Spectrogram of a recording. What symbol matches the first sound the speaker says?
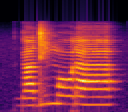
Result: ɡ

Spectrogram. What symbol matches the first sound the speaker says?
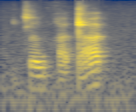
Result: c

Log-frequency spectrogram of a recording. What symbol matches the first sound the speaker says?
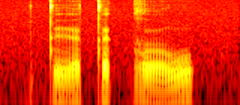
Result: t̪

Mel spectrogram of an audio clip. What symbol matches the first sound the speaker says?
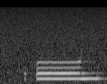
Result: ʔ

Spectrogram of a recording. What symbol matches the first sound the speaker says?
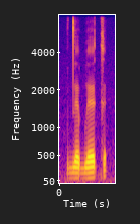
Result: d̪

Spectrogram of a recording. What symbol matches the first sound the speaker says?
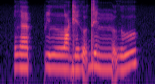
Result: ð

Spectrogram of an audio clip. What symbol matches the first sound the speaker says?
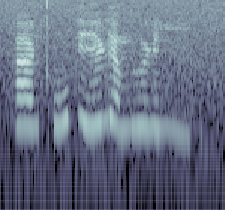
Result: aː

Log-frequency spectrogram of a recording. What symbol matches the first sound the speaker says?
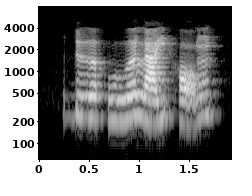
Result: ɗ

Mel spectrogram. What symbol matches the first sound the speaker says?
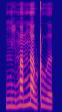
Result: n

